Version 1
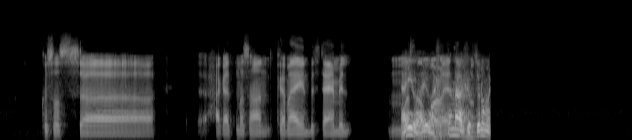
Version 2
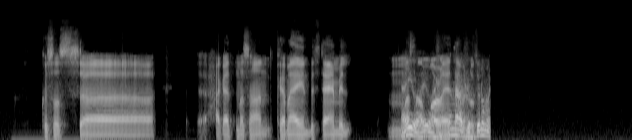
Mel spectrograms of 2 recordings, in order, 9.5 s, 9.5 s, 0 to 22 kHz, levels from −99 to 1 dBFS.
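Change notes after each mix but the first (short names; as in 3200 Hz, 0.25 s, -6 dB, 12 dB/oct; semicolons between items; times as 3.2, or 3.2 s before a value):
first voice +8.0 dB; master: remove speaker cabinet 330–5700 Hz, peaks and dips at 350 Hz -4 dB, 530 Hz -10 dB, 790 Hz +6 dB, 1100 Hz -6 dB, 2100 Hz +4 dB, 3800 Hz +6 dB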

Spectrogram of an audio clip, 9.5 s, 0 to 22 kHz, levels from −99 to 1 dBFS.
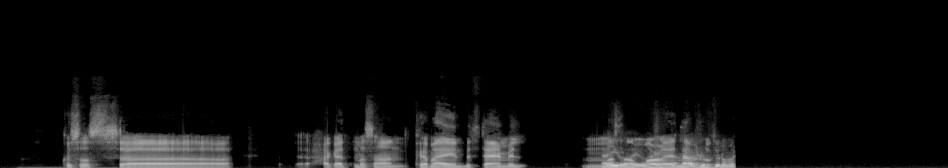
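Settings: none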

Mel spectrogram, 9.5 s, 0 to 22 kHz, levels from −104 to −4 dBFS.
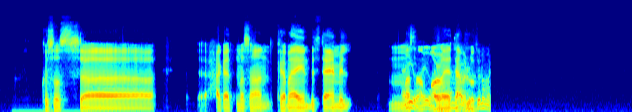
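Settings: second voice -8.0 dB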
